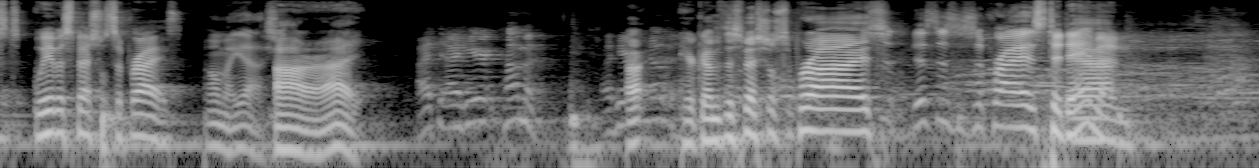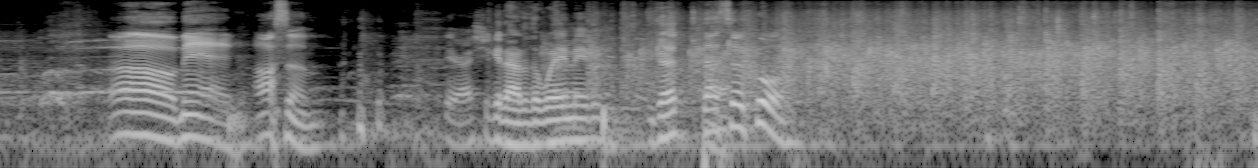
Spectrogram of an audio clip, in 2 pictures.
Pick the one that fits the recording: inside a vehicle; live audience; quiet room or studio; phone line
live audience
